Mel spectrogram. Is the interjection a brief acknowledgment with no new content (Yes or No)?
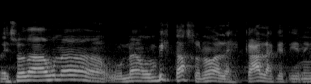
No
